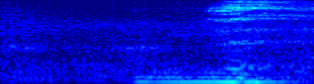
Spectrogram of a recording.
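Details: Breathy voice from unilateral left vocal cord paralysis.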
